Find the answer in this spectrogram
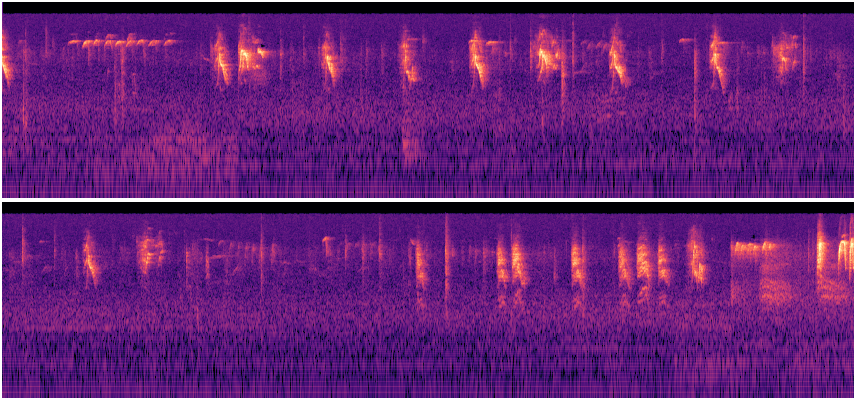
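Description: A small bird chirping over and over: short, high chirps at an irregular pace of roughly one a second, bunching together near the end, over a faint steady low hum.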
